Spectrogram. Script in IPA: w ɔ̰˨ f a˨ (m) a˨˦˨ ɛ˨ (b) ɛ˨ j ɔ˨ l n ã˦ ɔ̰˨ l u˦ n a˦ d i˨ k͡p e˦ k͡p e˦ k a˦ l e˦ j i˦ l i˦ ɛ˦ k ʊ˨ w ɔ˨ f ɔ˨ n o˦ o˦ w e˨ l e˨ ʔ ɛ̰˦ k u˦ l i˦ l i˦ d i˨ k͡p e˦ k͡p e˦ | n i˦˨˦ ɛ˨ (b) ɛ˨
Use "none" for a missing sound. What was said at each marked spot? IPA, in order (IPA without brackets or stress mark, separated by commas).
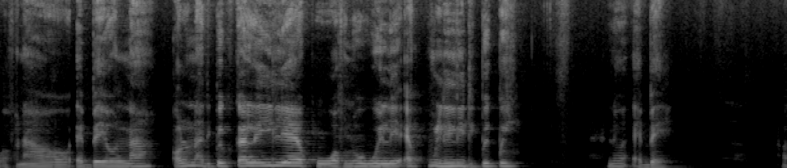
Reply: n, b, b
